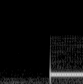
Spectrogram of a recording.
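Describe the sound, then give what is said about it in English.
A telephone ring tone cuts in abruptly after a moment of near silence, a steady, loud electronic tone that holds unbroken to the end. No one speaks. “But my phone is actually ringing over here.”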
